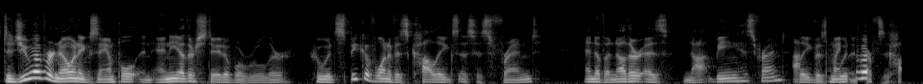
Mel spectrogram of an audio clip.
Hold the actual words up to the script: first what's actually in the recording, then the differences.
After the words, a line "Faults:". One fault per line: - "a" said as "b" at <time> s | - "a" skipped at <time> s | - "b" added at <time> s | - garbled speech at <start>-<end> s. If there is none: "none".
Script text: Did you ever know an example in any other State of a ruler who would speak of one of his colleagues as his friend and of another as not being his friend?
Did you ever know an example in any other State of a ruler who would speak of one of his colleagues as his friend and of another as not being his friend? [garbled]
Faults:
- garbled speech at 7.9-9.0 s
